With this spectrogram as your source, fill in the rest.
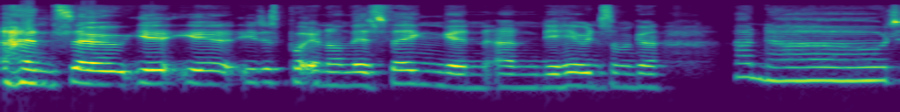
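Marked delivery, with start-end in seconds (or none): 4.6-5.6 eerie, creepy, floating meditation-tape voice, drawn-out "no". Mimicking a YouTube meditation someone puts on, imitating a creepy floaty voice. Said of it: "a really creepy floaty voice".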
